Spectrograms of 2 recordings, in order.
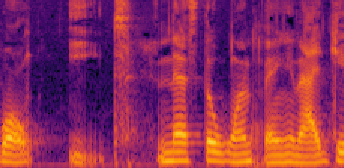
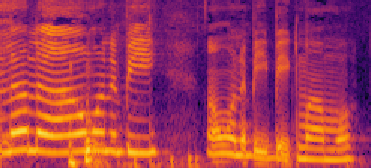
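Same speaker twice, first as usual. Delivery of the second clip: laughing protest; 11 semitones higher, faster than usual. Real, not acted. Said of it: "I thought she was the character".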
